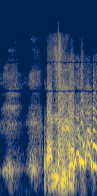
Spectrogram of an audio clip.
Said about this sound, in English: Oh my God! What the hell is that? That was a painful sneeze. That was like a Looney Tune sneeze. You know what I mean? Yeah, like that was like you were falling off a canyon sneeze.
